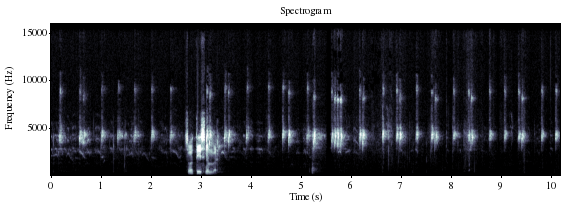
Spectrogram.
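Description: A bird chirping over and over, short high chirps about three a second in an even rhythm. A brief burst of a person's voice about three seconds in is the loudest sound.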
